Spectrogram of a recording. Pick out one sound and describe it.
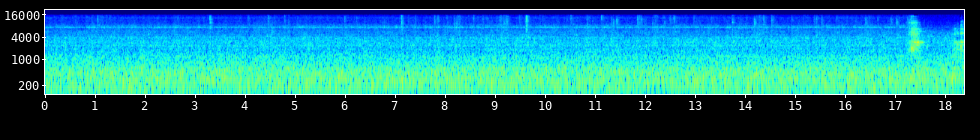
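A television gives off a faint, steady high electrical whine.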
